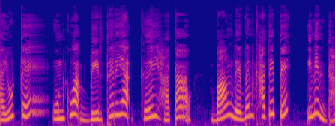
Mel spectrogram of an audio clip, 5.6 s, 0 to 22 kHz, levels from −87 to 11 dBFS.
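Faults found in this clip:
AAC frame loss with concealment, 0.52–0.93 s. Smeared, noisy patch. The decoder rebuilt about 256 ms from the last good spectrum, which fits roughly six lost frames. Recurs 2.99–3.13 s, between "ᱵᱤᱨᱛᱷᱟᱹ ᱨᱮᱭᱟᱜ ᱠᱟᱹᱭ" and "ᱵᱟᱝ ᱨᱮᱵᱮᱱ ᱠᱷᱟᱹᱛᱤᱨ". Shorter phasey blur, 85 ms, consistent with two frames.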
